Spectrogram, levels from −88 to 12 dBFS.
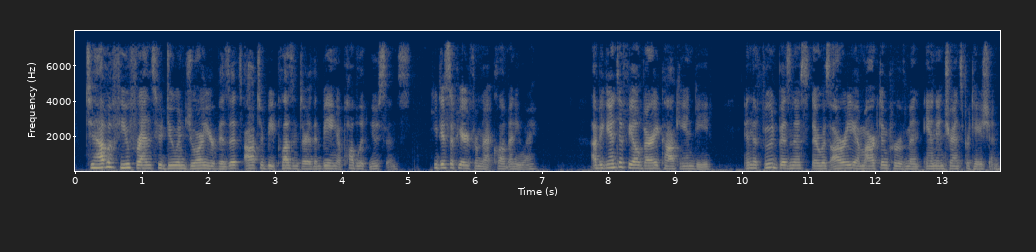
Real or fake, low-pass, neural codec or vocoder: fake; 7.2 kHz; codec, 16 kHz in and 24 kHz out, 2.2 kbps, FireRedTTS-2 codec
